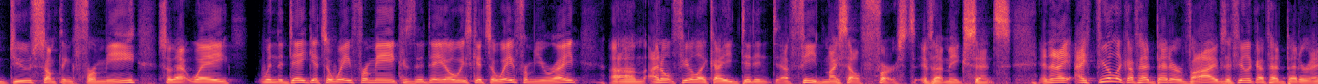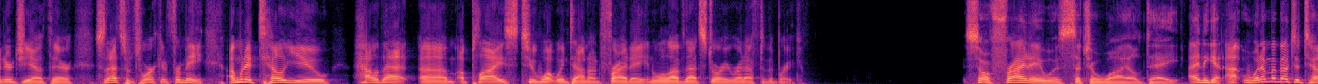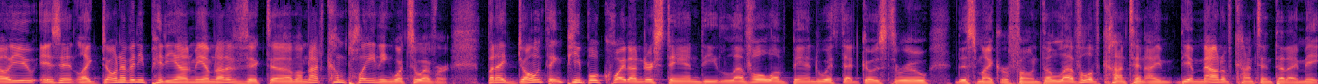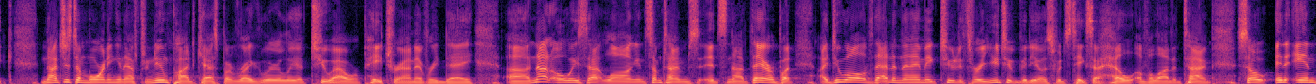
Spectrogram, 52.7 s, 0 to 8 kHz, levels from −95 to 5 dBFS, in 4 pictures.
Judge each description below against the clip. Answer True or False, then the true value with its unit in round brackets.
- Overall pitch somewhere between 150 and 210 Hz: False (135 Hz)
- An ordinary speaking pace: False (225 wpm)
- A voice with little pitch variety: False (4.4 semitones)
